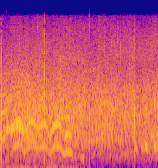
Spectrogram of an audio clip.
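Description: A TV show studio audience breaks into loud, sustained clapping that fills the whole moment, with a wavering tonal sound sliding over it early on and a few sharp isolated claps poking out near the end.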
